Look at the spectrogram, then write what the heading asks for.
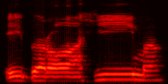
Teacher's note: ये सीने से निकलने वाली छोटी ह है · اس میں بھی ہا جو ہے یہ سینے سے نکلنے والی چھوٹی ہا ہے نا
